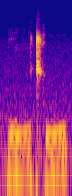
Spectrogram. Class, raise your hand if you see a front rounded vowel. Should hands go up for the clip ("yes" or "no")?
yes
